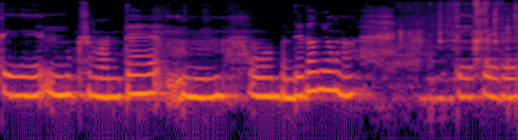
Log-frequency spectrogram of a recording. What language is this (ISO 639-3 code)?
doi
